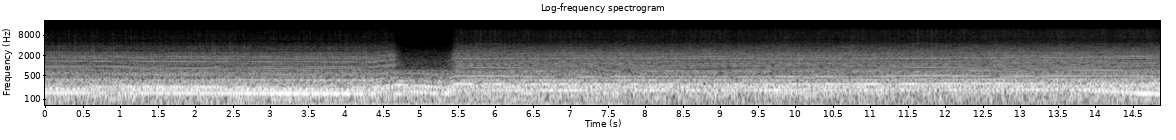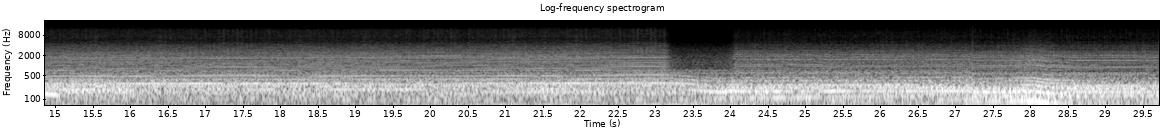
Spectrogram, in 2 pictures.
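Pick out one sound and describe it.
A truck engine drones steadily, its pitch rising and falling with gear changes.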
